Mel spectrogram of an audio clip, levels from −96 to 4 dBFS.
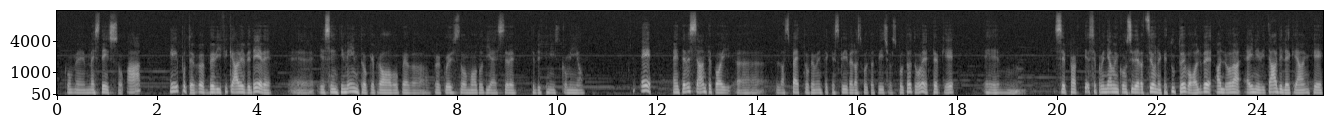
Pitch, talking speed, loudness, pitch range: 125 Hz, 120 wpm, -32 LUFS, 115-135 Hz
